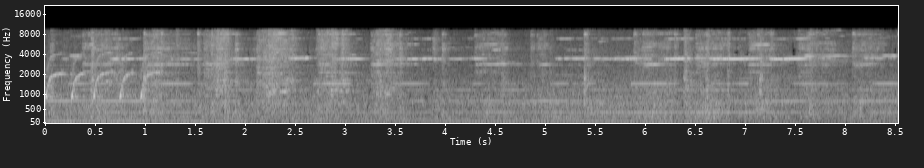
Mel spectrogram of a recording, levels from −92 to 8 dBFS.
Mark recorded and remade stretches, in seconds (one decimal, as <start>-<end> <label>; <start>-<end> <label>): 0.0-8.5 recorded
